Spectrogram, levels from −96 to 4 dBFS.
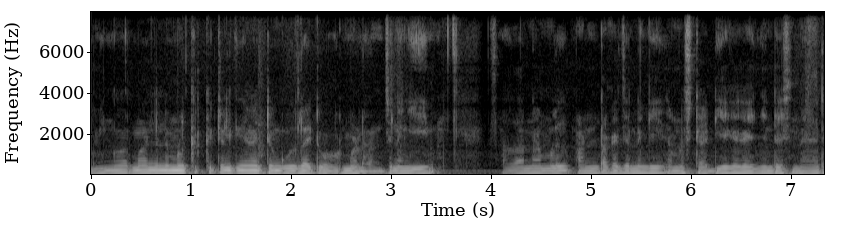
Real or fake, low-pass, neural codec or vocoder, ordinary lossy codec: real; none; none; none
